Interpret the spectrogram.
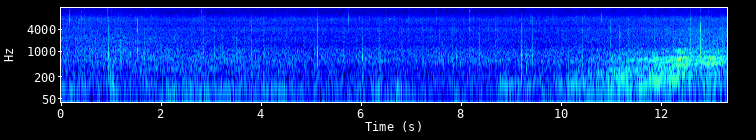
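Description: Steady hiss of rain on wet tarmac, with a BMW's engine running faintly as it drives away. From about ten seconds in, a car engine grows louder, its pitch rising as it accelerates, and it is the loudest sound near the end.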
